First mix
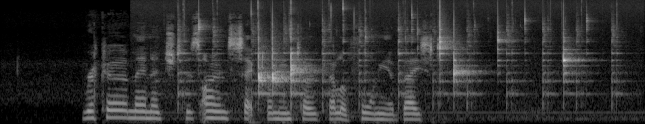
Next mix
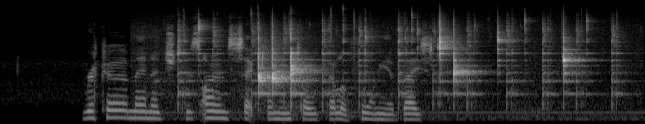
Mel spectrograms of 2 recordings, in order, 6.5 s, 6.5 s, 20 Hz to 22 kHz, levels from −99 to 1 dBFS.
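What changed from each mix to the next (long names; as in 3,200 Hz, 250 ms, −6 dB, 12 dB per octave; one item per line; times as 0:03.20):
speech −6.0 dB
master: add band-pass filter 180–8,000 Hz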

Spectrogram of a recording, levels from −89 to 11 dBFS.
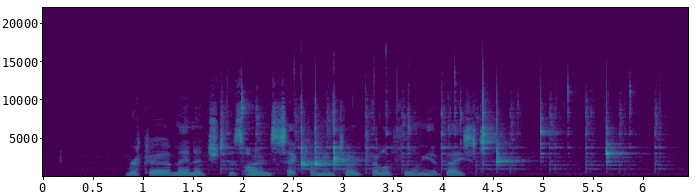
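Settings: background −10.5 dB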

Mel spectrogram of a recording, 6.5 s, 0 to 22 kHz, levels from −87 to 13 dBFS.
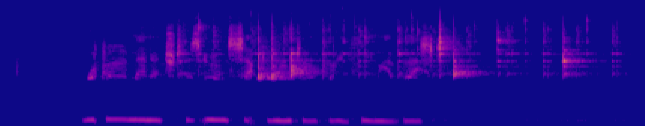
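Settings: master: add linear-phase brick-wall band-stop 260–1,700 Hz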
